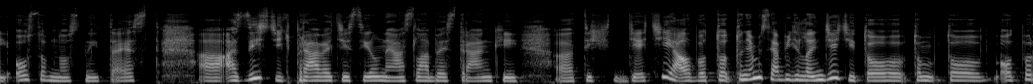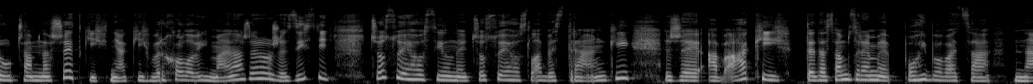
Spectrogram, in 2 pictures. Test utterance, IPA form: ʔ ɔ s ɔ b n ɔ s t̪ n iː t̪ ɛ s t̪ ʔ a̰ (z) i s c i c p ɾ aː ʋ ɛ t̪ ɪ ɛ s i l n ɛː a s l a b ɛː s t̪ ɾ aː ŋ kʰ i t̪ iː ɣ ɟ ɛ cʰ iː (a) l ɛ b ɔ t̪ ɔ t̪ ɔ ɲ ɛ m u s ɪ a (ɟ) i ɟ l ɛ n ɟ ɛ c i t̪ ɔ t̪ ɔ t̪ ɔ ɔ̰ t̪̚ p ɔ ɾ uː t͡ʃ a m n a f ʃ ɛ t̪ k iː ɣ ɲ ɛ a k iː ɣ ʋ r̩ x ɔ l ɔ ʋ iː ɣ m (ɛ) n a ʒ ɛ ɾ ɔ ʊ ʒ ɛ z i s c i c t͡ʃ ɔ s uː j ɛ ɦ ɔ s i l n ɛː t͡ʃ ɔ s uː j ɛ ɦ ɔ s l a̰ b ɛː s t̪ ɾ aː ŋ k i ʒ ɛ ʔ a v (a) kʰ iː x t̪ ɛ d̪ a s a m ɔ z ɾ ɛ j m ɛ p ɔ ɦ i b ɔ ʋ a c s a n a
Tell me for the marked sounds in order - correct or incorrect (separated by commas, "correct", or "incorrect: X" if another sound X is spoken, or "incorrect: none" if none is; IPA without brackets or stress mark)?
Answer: correct, correct, incorrect: b, incorrect: a, correct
